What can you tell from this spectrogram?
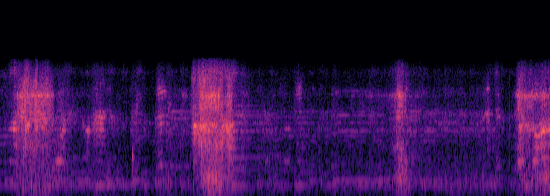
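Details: Real snoring from a sleeping old man, the filmer's father: irregular rasping snores with steady tonal background music.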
